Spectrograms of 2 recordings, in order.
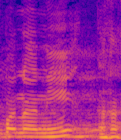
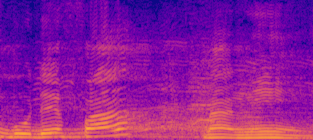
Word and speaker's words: Fanani: Nah, kalau yang orang Jawa Barat tuh Bude Panani. Yang lebih Jawa Barat dalam lagi Panani. Nah, Bude Panani gitu. Itu orang Jawa Barat tuh. Tapi kalau yang udah ngaji tajwid bacanya Bude Fanani. Nah, saya ulang-ulang nih Bu, karena ibu saya suka protes kalau dipanggil Panani. Fa kata. Apalagi ada murid ngajinya tuh. Bude Panani, fa, pakai fa. Gitu bukan?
